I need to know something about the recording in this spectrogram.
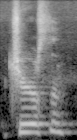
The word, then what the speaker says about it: Charleston: to uh bike week it's pronounced Charleston Charlston yeah I think it's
